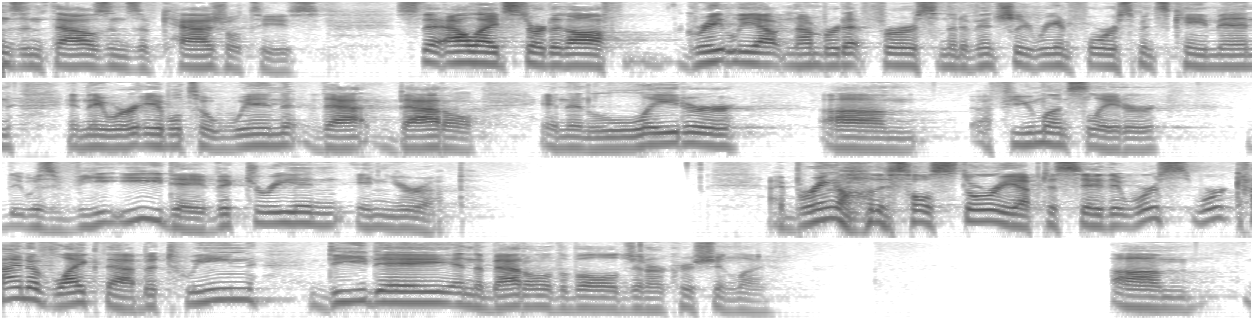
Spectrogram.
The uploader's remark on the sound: Recorded at Liferoads Church in Spokane, Washington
